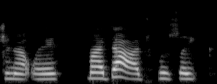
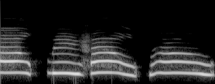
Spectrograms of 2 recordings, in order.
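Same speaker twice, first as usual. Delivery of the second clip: acted-out agonized, very high cries like a baby; 12 semitones higher, 3 dB louder than usual. Recalling the moment of getting up, imitating screaming for help. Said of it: "I was like screaming".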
